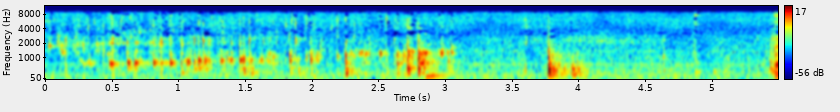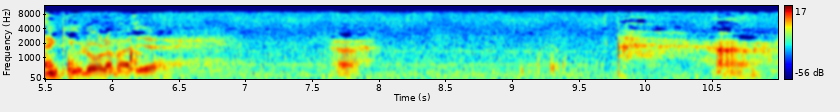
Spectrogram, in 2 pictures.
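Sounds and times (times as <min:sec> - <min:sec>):
drink being poured into a glass: 0:00.0 - 0:03.2
speech: 0:05.5 - 0:06.6, 0:07.7 - 0:08.0, 0:10.5 - 0:10.9.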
